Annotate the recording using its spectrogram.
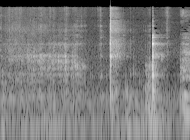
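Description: Two sharp clicks of kitchen utensils about half a second apart in the second half, the second one louder, over faint handling noise while a cake is being cut in its baking form.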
